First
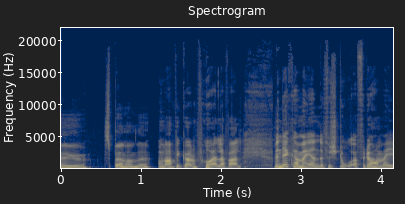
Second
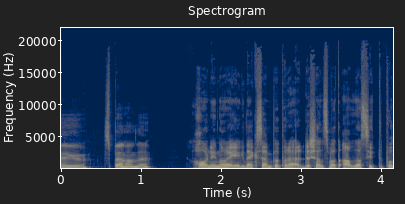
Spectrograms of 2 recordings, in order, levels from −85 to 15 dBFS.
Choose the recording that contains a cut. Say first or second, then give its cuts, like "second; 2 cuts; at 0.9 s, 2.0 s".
first; 2 cuts; at 1.2 s, 2.6 s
